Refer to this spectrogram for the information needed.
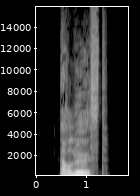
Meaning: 1. past participle of erlösen 2. inflection of erlösen: second/third-person singular present 3. inflection of erlösen: second-person plural present 4. inflection of erlösen: plural imperative
- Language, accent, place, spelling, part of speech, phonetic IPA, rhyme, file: German, Germany, Berlin, erlöst, verb, [ɛɐ̯ˈløːst], -øːst, De-erlöst.ogg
